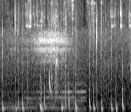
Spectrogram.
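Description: Galloping horse hooves in the medieval game Kingdom Come: Deliverance, a steady rapid clip-clop rhythm with a brief whinny, fairly close, over a soft ambient background with no talking.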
